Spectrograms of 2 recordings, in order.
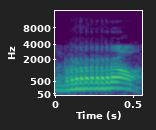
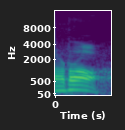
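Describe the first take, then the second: First: Ro with a long rolling trill of the tongue; "ro" with many rapid tongue vibrations, the incorrect form; trilled r, wrong way. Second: "ro" said with a single light flap of the r, no trill; single light tap r. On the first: Teacher showing the wrong trilled ro, many vibrations. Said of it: "Bukan banyak getaran". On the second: Teacher demonstrating the correct light ro, one tap. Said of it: "Yang betul adalah ro". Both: Shown as a demonstration.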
